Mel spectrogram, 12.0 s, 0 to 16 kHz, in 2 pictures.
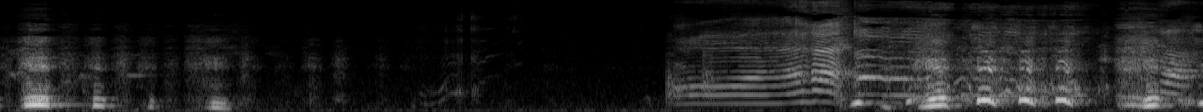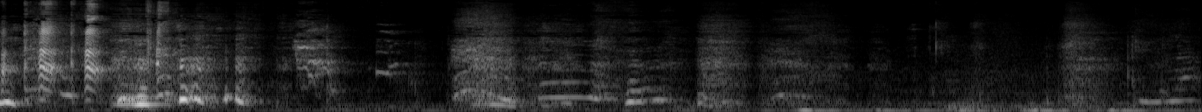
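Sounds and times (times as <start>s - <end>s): baby laughing: 3.4s - 8.1s.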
